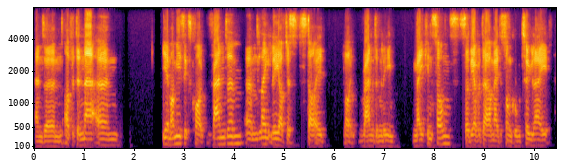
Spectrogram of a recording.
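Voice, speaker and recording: A man's voice: mid-range voice, normal speed, fairly bright tone, lo-fi sound. A British man, a musician guest, chatting casually in an interview, rambling with many fillers and restarts.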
